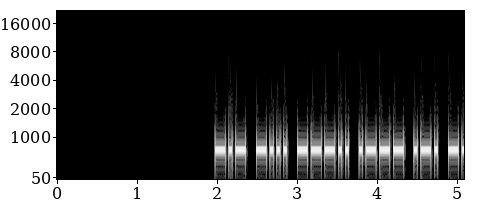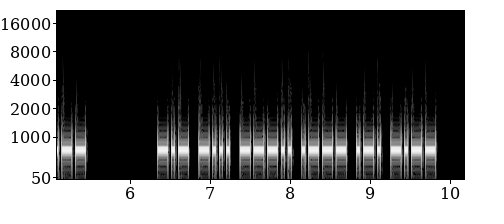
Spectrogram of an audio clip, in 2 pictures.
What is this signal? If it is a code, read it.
Morse code, heard as a keyed tone, about 28 wpm, 700 Hz. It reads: KB8JRY KB8JRY
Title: USA Call Signs - 6 Characters - Repeated 2x - 28wpm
